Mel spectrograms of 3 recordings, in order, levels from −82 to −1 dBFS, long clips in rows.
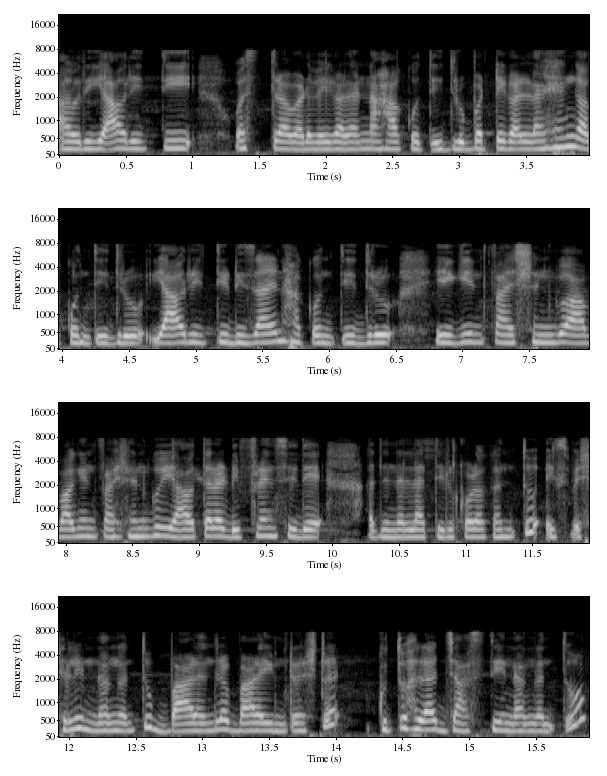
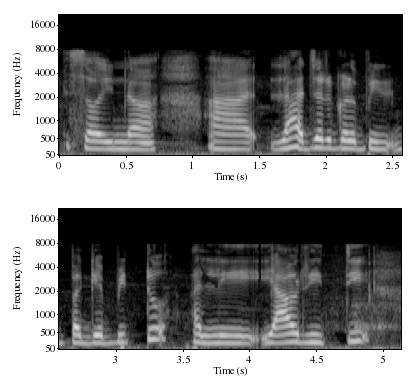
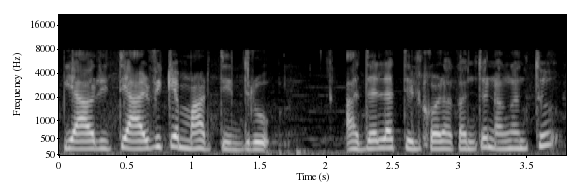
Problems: none marked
